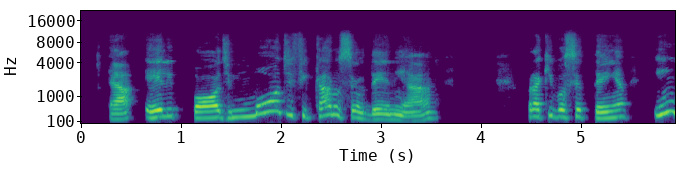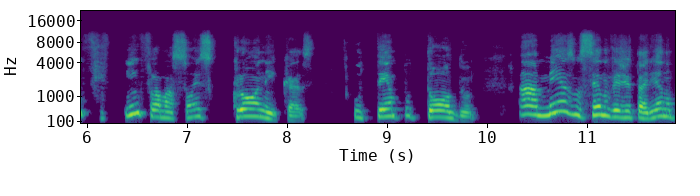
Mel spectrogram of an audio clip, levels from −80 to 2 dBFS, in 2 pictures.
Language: Portuguese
